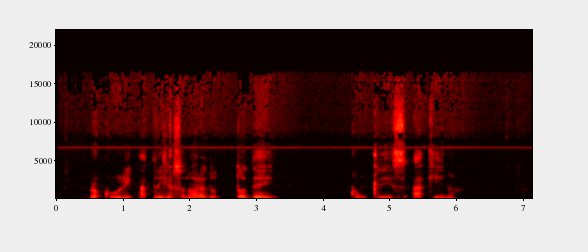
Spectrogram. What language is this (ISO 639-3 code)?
por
